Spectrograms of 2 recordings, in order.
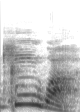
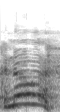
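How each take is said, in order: First: "quinoa" said as KEEN-wah, two syllables; correct pronunciation. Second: "quinoa" said as kwuh-NO-ah, three syllables; wrong pronunciation. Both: Retold or imitated. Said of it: "I was getting the name wrong".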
